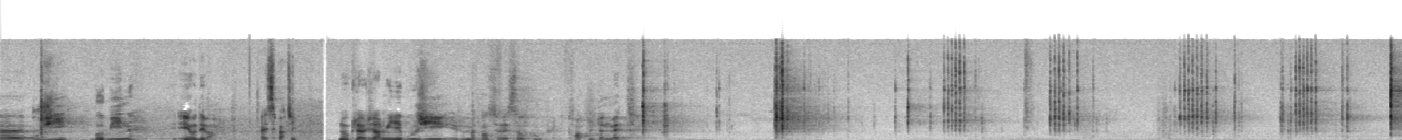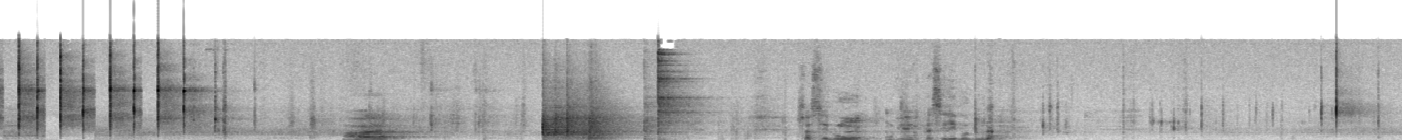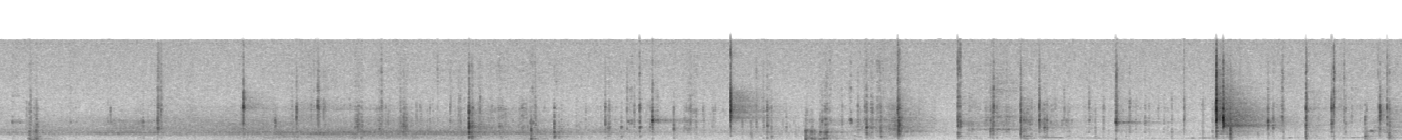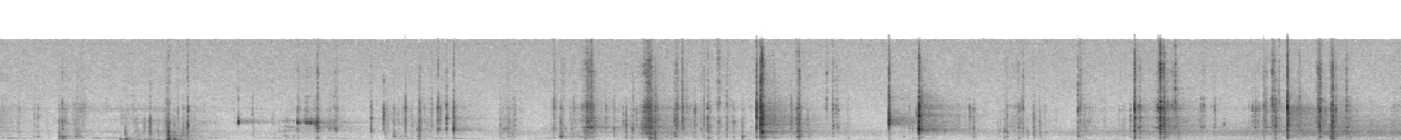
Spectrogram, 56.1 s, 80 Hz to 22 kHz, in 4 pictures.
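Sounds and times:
engine parts clicking and knocking: 45.0s - 56.0s.

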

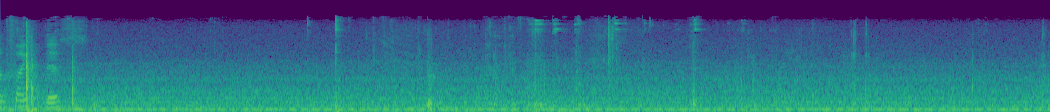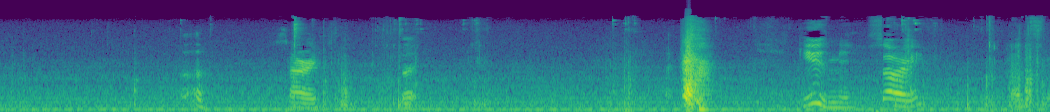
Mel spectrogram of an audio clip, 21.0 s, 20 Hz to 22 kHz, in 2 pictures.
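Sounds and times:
steady low hum: 0.0s - 21.0s
metal strap hardware clinking: 3.3s - 8.8s.

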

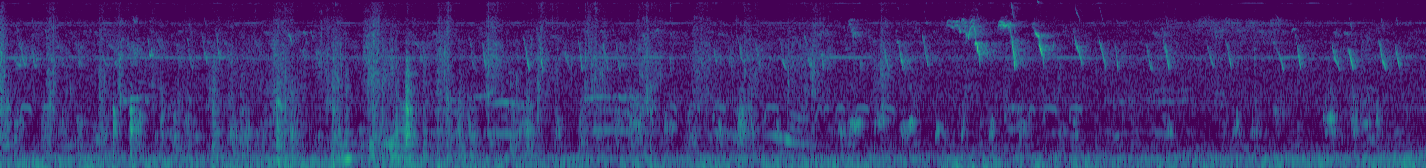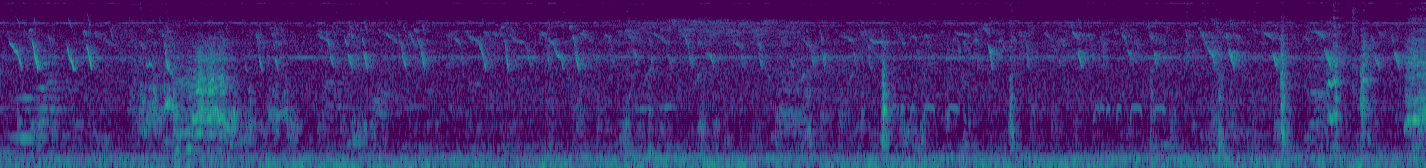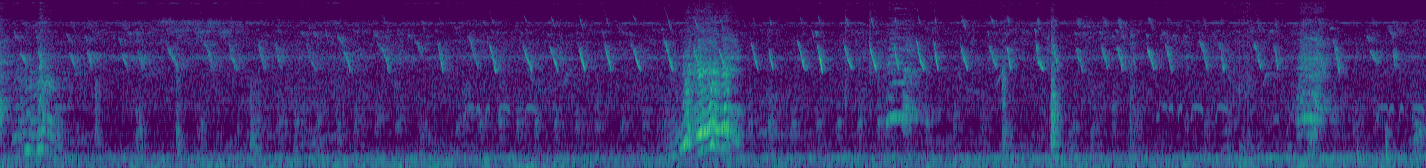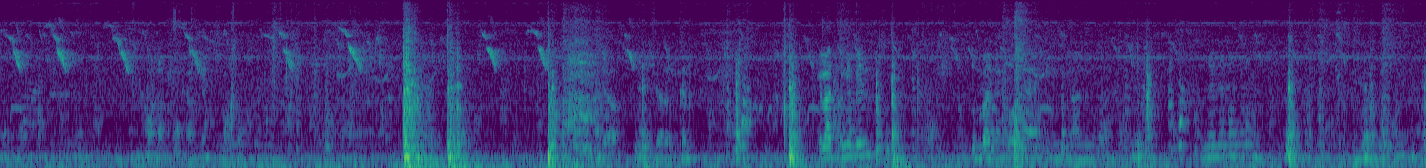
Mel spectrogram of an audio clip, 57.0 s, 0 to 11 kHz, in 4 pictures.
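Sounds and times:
chickens clucking: 0.0s - 57.0s.

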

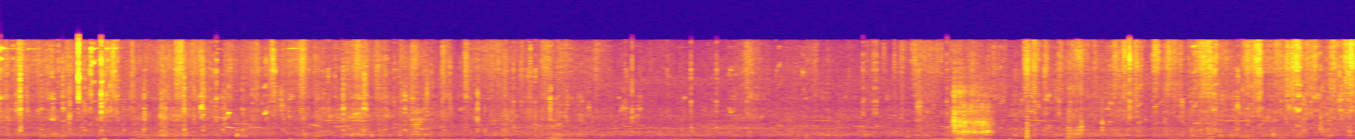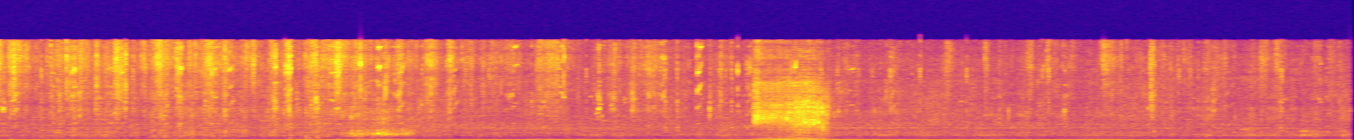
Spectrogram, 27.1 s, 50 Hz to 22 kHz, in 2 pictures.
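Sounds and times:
horse hooves on dirt: 0.0s - 27.0s
short hissing burst: 21.1s - 22.0s.

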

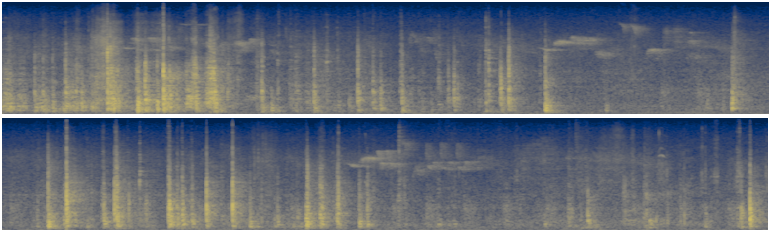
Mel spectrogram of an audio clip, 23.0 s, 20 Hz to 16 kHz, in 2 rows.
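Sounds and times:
bird chirps: 1.6s - 4.1s, 7.8s - 11.0s, 16.6s - 20.2s.

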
